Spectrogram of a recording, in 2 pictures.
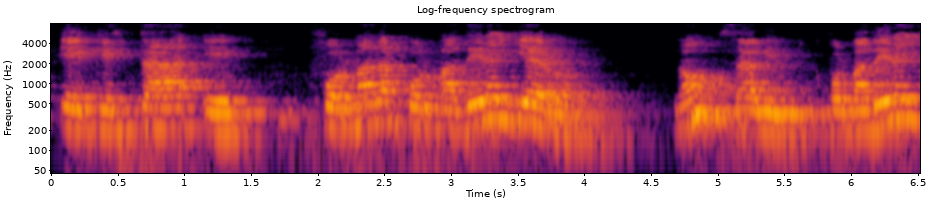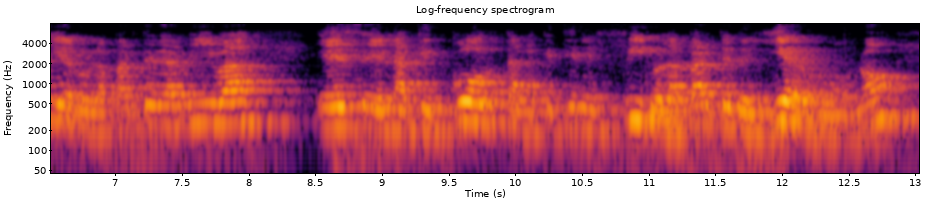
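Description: A woman's voice: medium pitch, slow, a little mellow, recorded from a distance. Argentine woman preaching in an echoey room. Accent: Rioplatense Spanish. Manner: conversational, asks the audience questions. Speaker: pastor. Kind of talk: sermon.

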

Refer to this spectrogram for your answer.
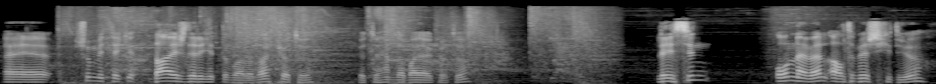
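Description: Excitable man commentating gameplay. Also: mid-range voice, normal speed, long pauses, faint music behind. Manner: excitable, shouting and teasing while playing. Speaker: gaming YouTuber.

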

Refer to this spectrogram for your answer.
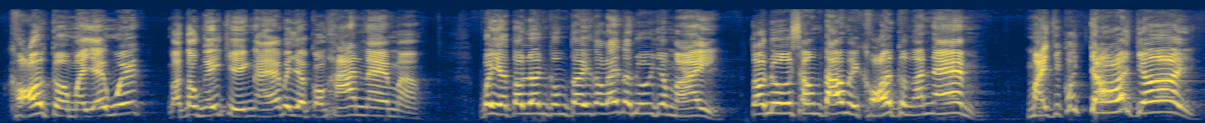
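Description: A man's voice: on the high side, animated, fast talker. A young man, playing a hard-up student who defends himself in a quarrel, with music underneath. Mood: angry. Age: young adult. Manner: pleading, then heated and shouting. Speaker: student and part-time worker. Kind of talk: web sitcom acting.

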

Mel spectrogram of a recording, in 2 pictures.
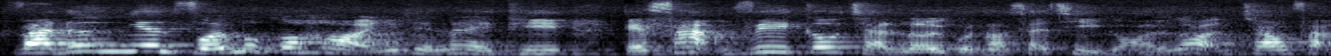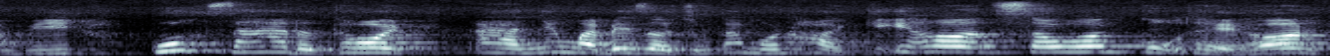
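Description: A woman teaching a language lesson, drilling example phrases slowly and coaxing her students to repeat aloud. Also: sits high, animated, roomy sound, slight background noise. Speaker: Chinese teacher.

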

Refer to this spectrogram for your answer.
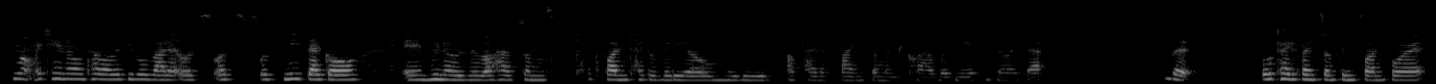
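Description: A teenage girl giving a casual vlog update from home, speaking in a hushed half-whisper and rambling with fillers. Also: medium pitch. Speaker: pet vlogger.

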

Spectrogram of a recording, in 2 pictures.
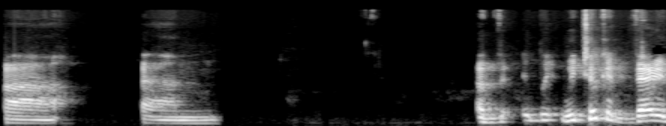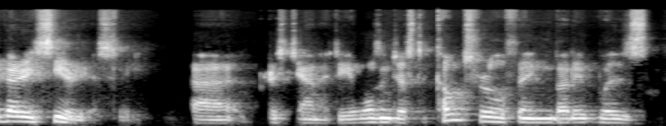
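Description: Over a video call from home, a young Scottish man answers an interviewer in an animated, medium-pitched voice with a slightly bright tone. His pace is normal, but he leaves long pauses, hesitates thoughtfully, and fills gaps with fillers and restarts.

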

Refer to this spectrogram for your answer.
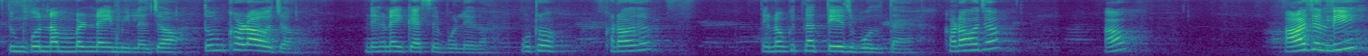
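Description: A high-voiced woman, teaching children at a small home tuition class. She speaks in short, strict commands and keeps the class in line. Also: animated, normal speed, long pauses. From Jharkhand, India.

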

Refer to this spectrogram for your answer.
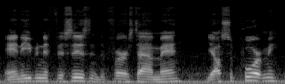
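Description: A man's voice: medium pitch, brisk, slight background noise. A man talking casually to his viewers beside his car after an install, still a little out of breath, chatty and laid-back. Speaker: car vlogger. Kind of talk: casual how-to vlog outro.

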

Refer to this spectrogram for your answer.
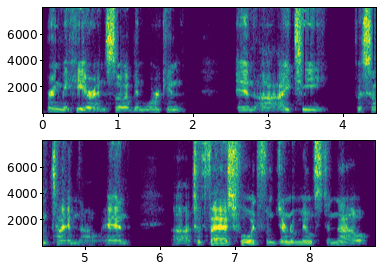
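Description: A man's voice: low-pitched, steady tone. A man in his fifties, born in Jamaica and raised in New York, telling his background as a panelist in an online forum over a webcam call in a room at home. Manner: measured, reflective storytelling. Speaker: panelist, professor and pastor. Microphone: webcam on a video call.

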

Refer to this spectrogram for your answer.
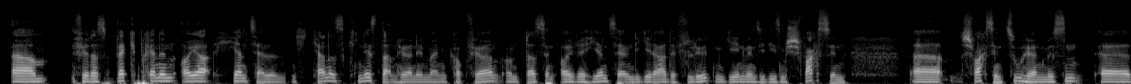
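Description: A Swiss film composer in his thirties live streams from his desk setup, chatting casually as he works. In a dry, studio-quality recording, his medium-pitched, warm voice rambles and mutters with self-deprecating humor.

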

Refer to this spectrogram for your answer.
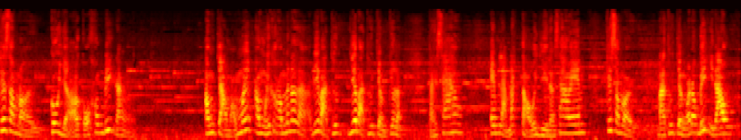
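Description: A woman telling a ghost story in a chatty, animated way, talking straight to her listeners. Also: medium pitch, fast talker, faint music behind.

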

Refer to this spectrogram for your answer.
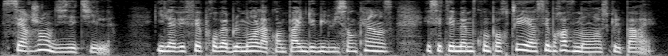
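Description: A woman narrating a classic novel as an audiobook, in a measured, expressive reading. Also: medium pitch, no echo, clean studio sound.

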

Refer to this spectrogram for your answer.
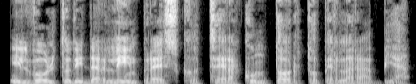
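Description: A man reading an audiobook in a steady, measured narration. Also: low voice, no room sound, clean studio sound.

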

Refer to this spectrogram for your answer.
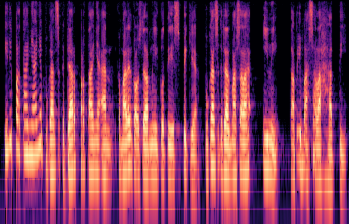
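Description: Man with a high voice, chatty lecturer who keeps checking in with the class. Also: fast. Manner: animated, conversational, addresses listeners directly. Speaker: apologetics lecturer.

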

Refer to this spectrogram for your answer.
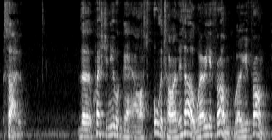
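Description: Speaking in an animated, mid-range voice, this London travel vlogger in his thirties chats cheekily through his advice video with quick asides. He's in a small hotel room, holding the camera close at arm's length.

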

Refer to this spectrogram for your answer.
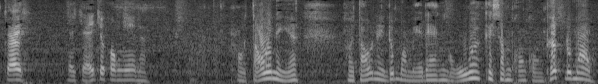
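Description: A woman's voice: lowish voice, fast talker, dark tone, slight background noise. A woman with a Southern Vietnamese accent, a mother at home teasing and coaxing her toddler in a casual vlog. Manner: playful, teasing, coaxing baby talk.

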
